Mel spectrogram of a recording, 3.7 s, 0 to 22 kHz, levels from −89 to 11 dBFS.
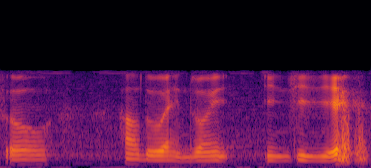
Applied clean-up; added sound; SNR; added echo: none; none; none; none.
